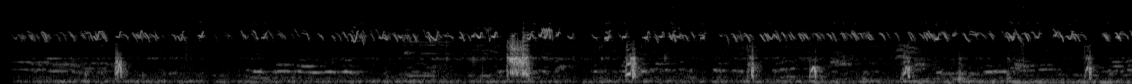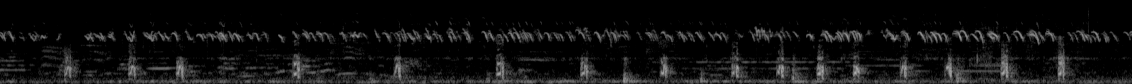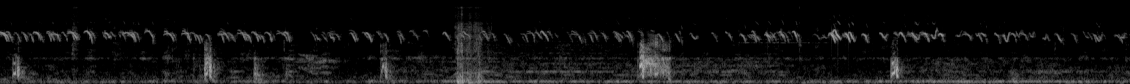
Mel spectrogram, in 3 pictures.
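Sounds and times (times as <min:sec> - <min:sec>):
baby chicks peeping: 0:00.1 - 0:33.9.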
